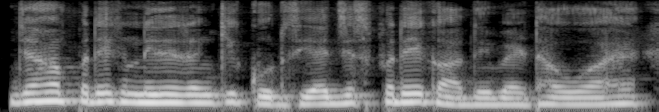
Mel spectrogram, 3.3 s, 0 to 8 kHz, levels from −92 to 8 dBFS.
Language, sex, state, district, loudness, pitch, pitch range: Hindi, male, Uttar Pradesh, Saharanpur, -13 LUFS, 160 Hz, 145-180 Hz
